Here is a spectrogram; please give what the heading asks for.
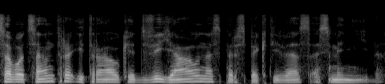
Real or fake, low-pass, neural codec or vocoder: real; 10.8 kHz; none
